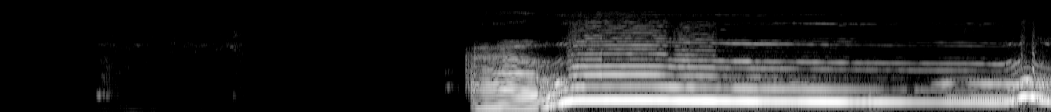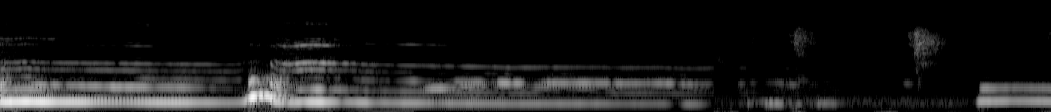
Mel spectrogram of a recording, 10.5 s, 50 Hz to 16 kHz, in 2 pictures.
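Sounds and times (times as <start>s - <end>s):
people howling like wolves on an inhale during a breathing exercise: 2.6s - 9.4s.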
